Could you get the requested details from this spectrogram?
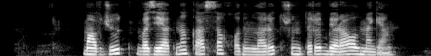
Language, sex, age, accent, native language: Uzbek, female, 35+, Toshkent shahri, Russian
